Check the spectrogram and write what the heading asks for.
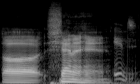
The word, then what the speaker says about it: Shanahan: So her name is pronounced Shanahan.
